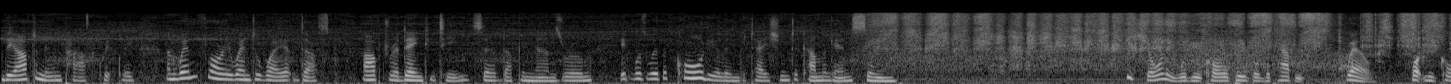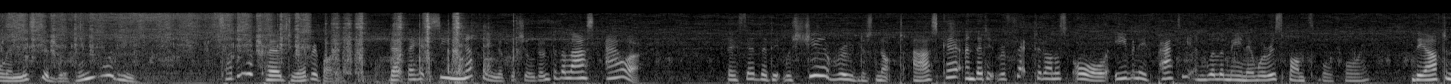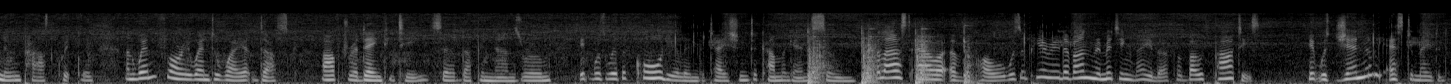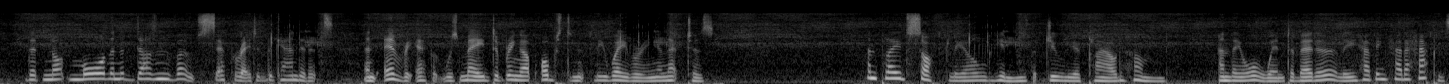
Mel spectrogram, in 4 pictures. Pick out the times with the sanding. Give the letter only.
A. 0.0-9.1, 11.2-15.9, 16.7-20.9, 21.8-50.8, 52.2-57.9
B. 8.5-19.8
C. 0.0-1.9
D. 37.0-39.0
B.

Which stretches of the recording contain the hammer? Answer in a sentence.
You can hear the hammer from 37.0 to 39.0 s.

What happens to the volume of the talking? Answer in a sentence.
The volume of the talking stays about the same.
